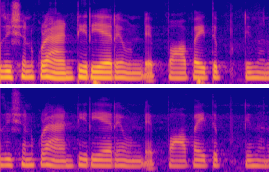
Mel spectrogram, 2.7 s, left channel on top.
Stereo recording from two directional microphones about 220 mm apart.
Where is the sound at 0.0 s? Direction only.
25° left (ahead or behind).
